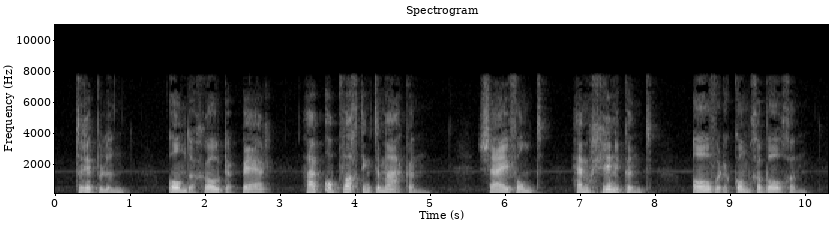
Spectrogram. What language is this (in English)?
Dutch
